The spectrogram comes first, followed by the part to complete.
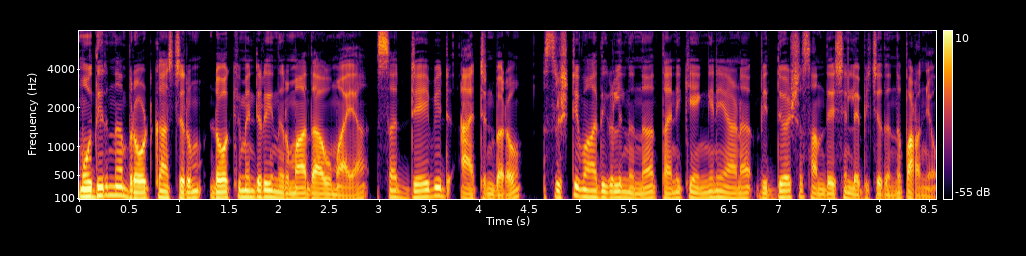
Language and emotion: Malayalam, neutral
